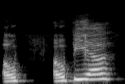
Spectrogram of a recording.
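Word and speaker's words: Oppia: you mention was that the how do you pronounce it Oh Oh Pia OPP ia is the educational yes uh tell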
